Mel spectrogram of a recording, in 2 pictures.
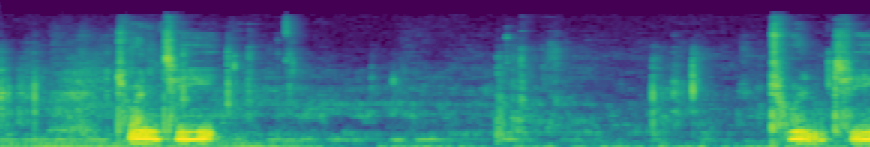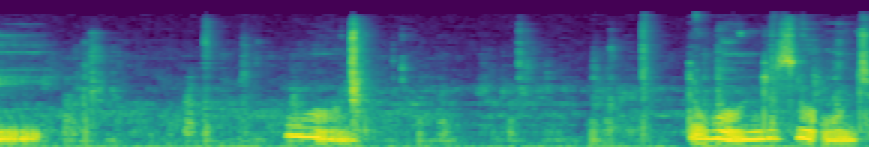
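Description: Paper rustles and taps softly as pieces are moved about.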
